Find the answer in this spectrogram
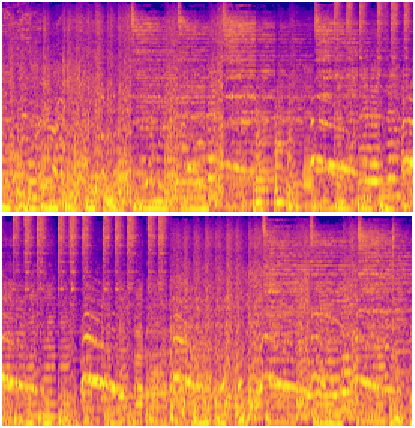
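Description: Huaylas band music: wind instruments play a melody of repeated falling phrases over a steady drum-kit beat.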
